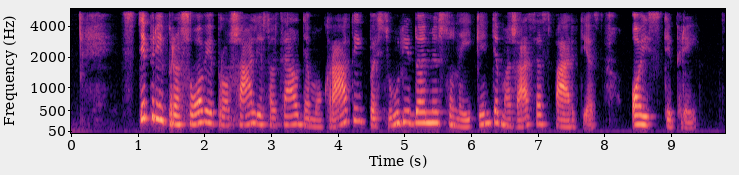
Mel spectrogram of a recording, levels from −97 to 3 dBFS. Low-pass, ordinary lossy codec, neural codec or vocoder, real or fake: 5.4 kHz; AAC, 32 kbps; none; real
